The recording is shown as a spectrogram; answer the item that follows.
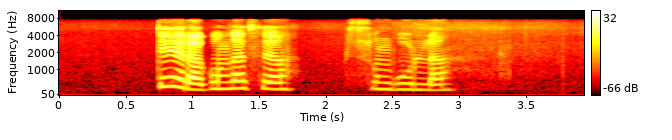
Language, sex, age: Tsonga, female, 23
